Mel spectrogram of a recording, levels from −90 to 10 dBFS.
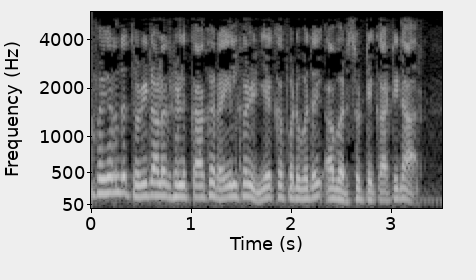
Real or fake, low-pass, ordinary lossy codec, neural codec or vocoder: real; 5.4 kHz; none; none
